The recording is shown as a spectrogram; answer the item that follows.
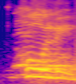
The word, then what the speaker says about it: holy: Hollywood with two L's means a flower, and Holly with one L means Holy. Holy. The pronunciation is different. This is holly and that's holy.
